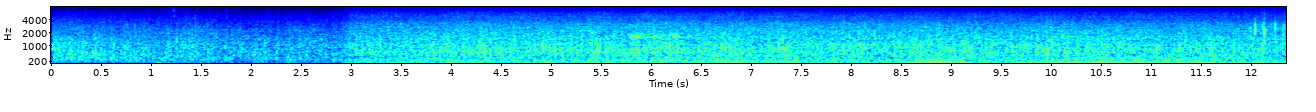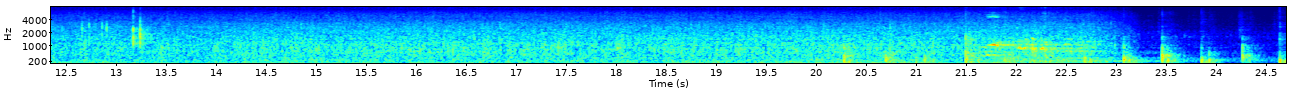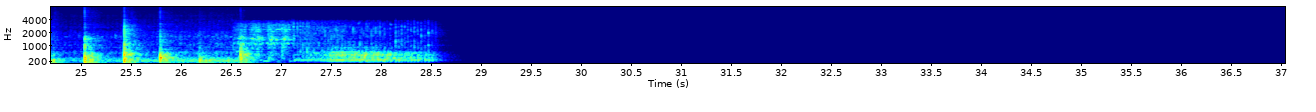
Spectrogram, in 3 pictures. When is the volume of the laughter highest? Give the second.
22 s.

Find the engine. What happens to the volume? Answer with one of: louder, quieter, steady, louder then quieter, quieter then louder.
quieter then louder.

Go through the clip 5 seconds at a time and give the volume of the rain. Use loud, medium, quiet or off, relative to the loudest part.
loud, loud, loud, loud, loud, off, off, off.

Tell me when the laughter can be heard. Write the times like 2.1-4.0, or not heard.
5.8-6.4, 21.6-22.9.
